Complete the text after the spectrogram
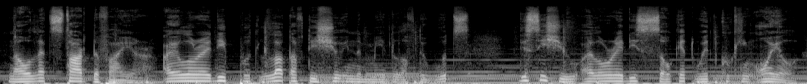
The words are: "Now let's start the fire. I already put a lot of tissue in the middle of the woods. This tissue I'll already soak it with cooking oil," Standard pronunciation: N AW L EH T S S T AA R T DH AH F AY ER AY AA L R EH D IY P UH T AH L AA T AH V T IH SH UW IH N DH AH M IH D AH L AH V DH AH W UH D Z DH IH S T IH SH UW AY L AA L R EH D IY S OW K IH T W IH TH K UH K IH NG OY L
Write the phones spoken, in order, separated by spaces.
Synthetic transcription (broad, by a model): N AW L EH T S S T AA R T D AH F AY ER AY AA L R EH D IY P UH T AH L AA T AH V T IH SH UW IH N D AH M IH D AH L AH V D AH W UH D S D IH S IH SH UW AY L AA L R EH D IY S OW K IH T W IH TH K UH K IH NG OY L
